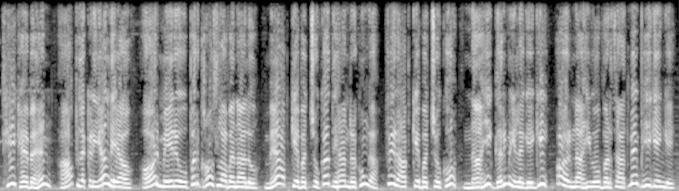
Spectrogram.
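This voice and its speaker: A man's voice: high voice, animated, normal speed, hardly any pauses, soft background music. A man voicing a kind, brotherly talking cloud who gives reassuring advice in a children's moral cartoon. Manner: reassuring, advising. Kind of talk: Hindi moral cartoon dialogue.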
